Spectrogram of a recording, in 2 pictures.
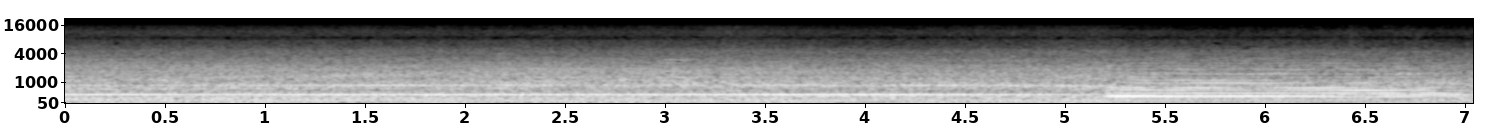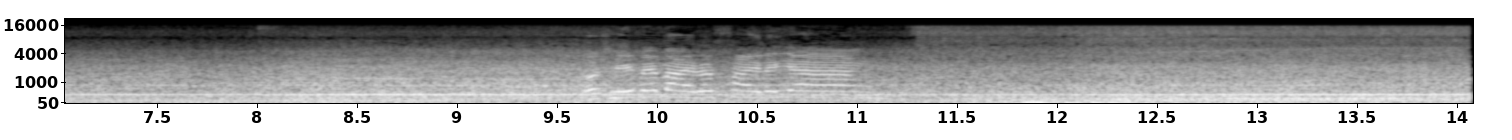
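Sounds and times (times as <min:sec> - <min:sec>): diesel railcar engine hum: 0:00.0 - 0:14.0
train horn chord: 0:05.1 - 0:07.2.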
